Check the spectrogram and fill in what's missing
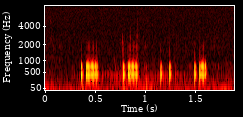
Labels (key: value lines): label: biophony, knock croak
recorder: SoundTrap 300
